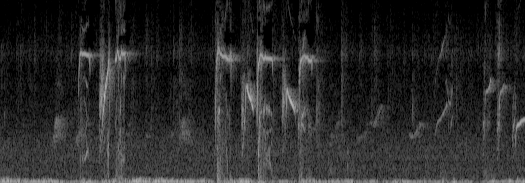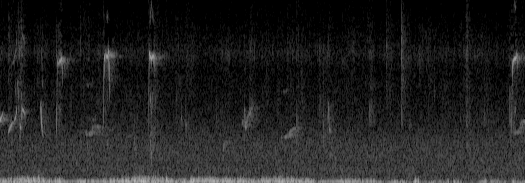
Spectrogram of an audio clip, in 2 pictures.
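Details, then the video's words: Cinereous tit singing vigorously: a quick burst of sharp, high chirping notes over the first three seconds, then scattered thin, high single notes, all above a steady low rumbling background noise. "burung gelatik batu gacor"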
